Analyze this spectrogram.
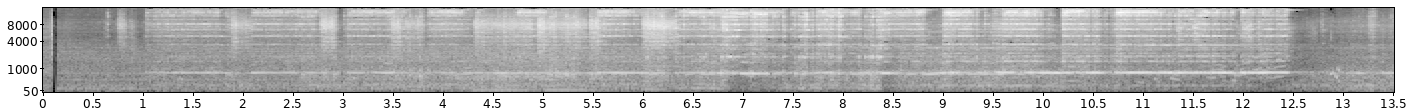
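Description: A tram's wheels squeal steadily on a curve.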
